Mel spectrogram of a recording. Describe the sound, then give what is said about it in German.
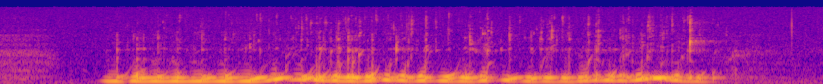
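A person hums a sustained "U" tone through a silicone tube into a vessel of water, a voice practice device; the tone bubbles, warbling and gurgling steadily for about three seconds before stopping abruptly. No one speaks. “Und wenn man das macht, also durch diesen Lachsbox-Schlauch ein U ins Wasser machen quasi, beginnt das Wasser zu blubbern und das tut der Stimme total gut und da gibt es verschiedene tolle Effekte, die helfen, dass die Stimme danach müheloser kommt”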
